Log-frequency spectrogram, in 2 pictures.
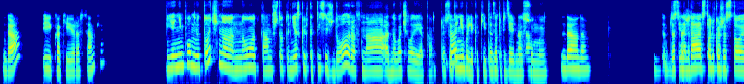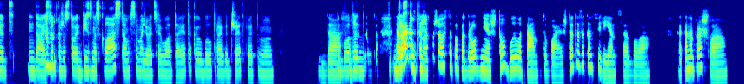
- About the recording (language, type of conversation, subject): Russian, podcast, Какая поездка в вашей жизни запомнилась вам больше всего?
- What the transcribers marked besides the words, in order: tapping; in English: "private jet"; other background noise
